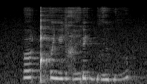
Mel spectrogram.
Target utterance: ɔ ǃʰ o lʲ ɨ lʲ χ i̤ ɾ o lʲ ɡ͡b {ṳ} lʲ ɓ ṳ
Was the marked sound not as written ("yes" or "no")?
yes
